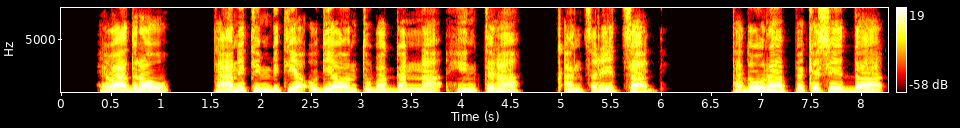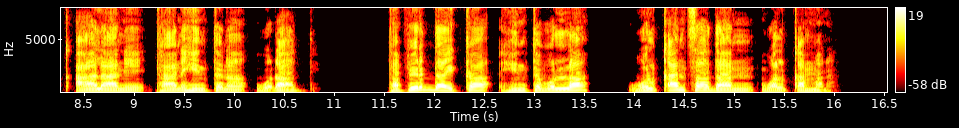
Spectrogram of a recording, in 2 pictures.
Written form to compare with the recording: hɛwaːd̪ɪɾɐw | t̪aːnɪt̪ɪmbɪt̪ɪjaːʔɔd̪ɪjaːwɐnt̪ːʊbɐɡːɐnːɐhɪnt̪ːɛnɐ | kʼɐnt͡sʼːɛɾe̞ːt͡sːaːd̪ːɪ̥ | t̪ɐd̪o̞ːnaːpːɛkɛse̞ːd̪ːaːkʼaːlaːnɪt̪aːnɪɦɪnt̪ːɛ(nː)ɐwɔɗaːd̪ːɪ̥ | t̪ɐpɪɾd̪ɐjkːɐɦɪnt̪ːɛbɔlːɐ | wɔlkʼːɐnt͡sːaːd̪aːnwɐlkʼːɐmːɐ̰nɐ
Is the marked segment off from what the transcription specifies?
yes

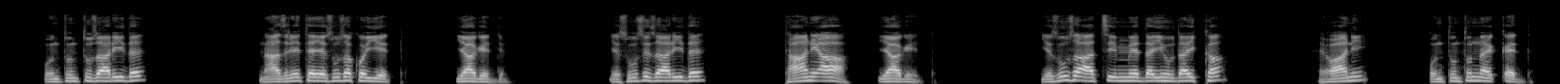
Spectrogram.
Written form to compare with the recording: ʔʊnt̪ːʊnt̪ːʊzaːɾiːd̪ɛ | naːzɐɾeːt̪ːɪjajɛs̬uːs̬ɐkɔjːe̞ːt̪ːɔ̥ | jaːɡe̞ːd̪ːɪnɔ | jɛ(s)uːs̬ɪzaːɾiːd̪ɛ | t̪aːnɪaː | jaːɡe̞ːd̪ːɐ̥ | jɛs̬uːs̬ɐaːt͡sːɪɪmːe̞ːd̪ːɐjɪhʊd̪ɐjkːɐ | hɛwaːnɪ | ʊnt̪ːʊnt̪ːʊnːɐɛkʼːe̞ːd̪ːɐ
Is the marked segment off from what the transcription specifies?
no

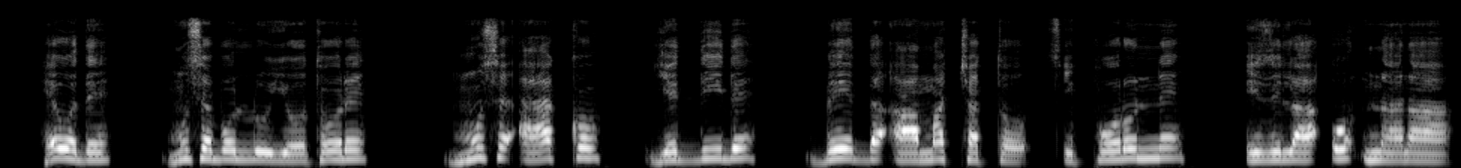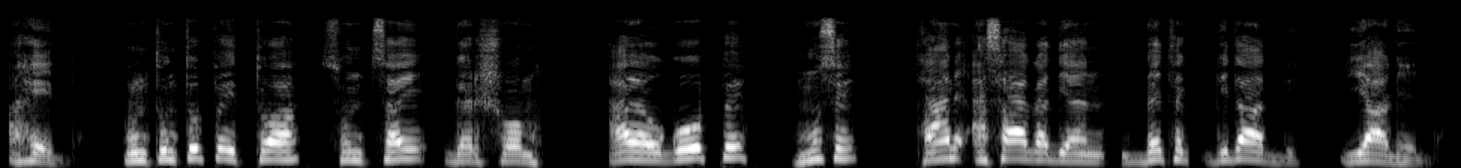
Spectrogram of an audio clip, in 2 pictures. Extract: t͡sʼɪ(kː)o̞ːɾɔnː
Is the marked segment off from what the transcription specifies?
yes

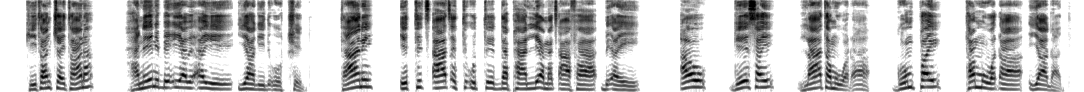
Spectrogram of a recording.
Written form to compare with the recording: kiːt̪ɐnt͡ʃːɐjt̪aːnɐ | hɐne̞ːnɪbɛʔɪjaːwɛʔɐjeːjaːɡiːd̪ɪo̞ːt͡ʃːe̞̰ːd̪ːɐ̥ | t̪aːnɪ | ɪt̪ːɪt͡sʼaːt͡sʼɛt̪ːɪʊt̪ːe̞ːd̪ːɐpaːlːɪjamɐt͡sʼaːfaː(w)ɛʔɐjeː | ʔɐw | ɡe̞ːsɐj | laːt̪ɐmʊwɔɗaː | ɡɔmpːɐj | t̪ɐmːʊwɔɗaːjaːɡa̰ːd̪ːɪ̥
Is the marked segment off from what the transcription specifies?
yes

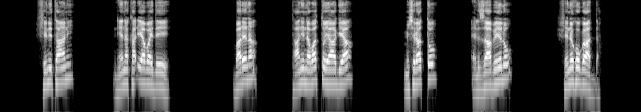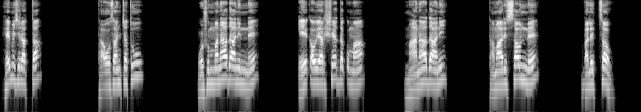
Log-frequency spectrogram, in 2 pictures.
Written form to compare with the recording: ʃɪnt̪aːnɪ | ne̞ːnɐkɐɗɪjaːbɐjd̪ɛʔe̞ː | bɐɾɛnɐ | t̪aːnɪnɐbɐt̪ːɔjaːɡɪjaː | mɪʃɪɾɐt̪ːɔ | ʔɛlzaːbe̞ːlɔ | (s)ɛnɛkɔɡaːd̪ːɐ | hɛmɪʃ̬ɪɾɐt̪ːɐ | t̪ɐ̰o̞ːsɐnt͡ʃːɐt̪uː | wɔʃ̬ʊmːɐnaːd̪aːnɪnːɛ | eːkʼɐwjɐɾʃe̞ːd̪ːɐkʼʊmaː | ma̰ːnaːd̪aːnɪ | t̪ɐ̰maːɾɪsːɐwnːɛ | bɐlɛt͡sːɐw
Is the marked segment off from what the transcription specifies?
yes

